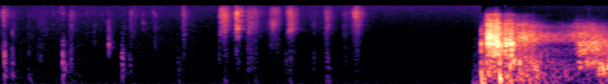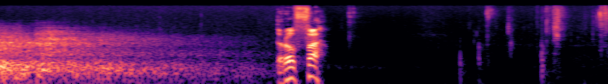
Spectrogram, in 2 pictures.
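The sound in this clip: A loaded gun fires one loud shot that rolls out in a long decaying rumble, followed a few seconds later by a shorter, sharper burst; light tapping sounds come before the shot.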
